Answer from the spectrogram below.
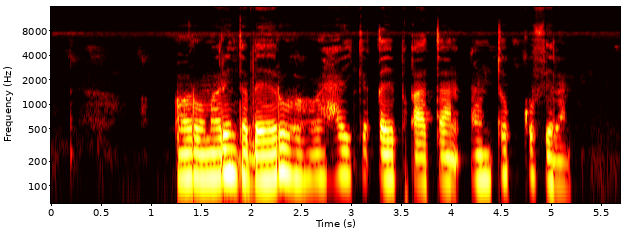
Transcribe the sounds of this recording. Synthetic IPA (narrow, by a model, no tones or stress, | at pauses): ʔɔɾʊmɐɾɪnt̪ʰɐbɛːɾʊɦʊwɑħɑjkʰɐqɛjbqɑːt̪ʰaːnʕʊnt̪ʰɔkʰʊfɪlɐn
